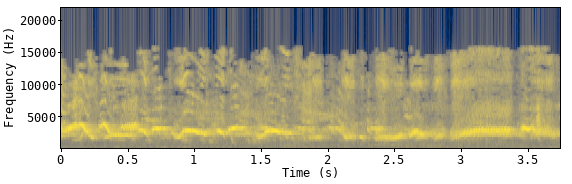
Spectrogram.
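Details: Chinese hwamei singing a duet while dancing; rolling whistled phrases repeat and bend up and down, ending in a longer, steady, wavering whistle.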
